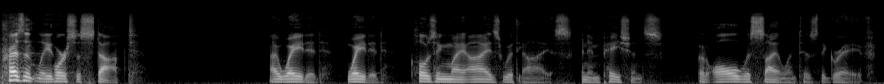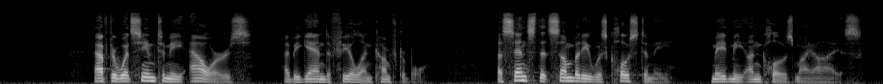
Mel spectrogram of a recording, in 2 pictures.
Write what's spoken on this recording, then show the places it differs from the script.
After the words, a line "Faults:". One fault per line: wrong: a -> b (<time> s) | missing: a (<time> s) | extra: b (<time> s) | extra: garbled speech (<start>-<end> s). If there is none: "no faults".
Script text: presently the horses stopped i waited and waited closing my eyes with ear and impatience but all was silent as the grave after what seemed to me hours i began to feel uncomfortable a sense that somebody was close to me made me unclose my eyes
presently horses stopped i waited waited closing my eyes with eyes and impatience but all was silent as the grave after what seemed to me hours i began to feel uncomfortable a sense that somebody was close to me made me unclose my eyes
Faults:
missing: the (0.5 s)
missing: and (3.2 s)
wrong: ear -> eyes (5.2 s)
